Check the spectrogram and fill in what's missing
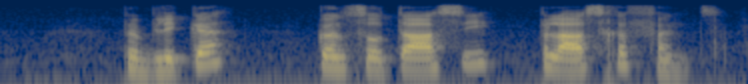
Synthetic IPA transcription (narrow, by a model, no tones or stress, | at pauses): pʉblikə | kɔnsəlˠtɑːsi | plɑːsχəfənt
